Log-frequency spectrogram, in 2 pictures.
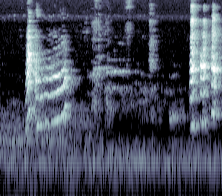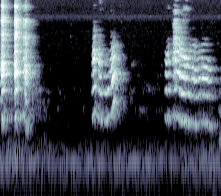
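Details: Talking parrot giving four bursts of speech-like vocalizing, each a set of stacked, bending tones that rise and fall, separated by short pauses, over a steady low hum.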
